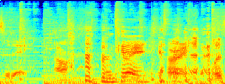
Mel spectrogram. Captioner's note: laughs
